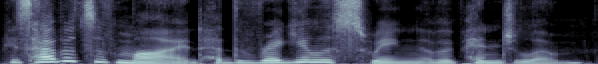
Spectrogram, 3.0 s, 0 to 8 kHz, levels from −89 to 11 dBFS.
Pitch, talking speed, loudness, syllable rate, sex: 225 Hz, 220 wpm, -18 LUFS, 5.5 syllables/s, female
